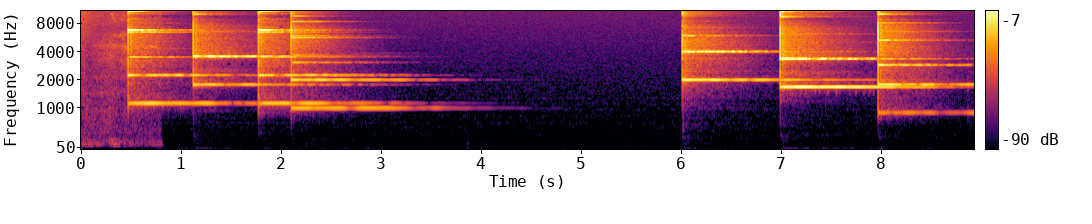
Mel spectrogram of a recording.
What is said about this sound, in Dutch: ons klokspelletje laten horen allemaal hele kleine subtiele geluidjes, maar die maken het wel. Eh, ik noem dat kleurtjes of sierentjes, dit soort dingetjes.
